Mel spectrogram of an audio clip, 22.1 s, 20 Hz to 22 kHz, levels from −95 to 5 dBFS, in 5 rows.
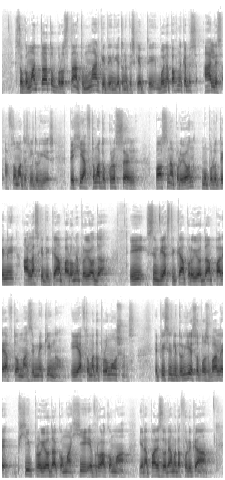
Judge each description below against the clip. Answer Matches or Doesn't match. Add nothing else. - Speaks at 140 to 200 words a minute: Matches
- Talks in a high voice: Doesn't match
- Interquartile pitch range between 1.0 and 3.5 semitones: Matches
